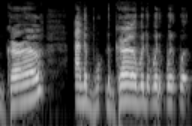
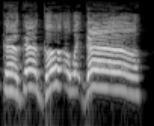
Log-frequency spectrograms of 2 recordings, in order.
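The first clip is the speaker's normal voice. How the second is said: high, loud shoo-away yell; loud, high-pitched dismissal; dismissive shout; 11 semitones higher, 8 dB louder, slower than usual. Acted. Acts out her dismissal of them.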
